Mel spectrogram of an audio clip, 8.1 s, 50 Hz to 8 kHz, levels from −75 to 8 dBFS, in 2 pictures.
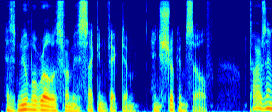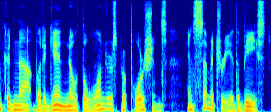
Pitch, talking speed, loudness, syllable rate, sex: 105 Hz, 175 wpm, -19 LUFS, 5.0 syllables/s, male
